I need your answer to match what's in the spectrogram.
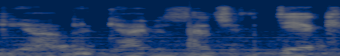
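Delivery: soft, low whispered aside.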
